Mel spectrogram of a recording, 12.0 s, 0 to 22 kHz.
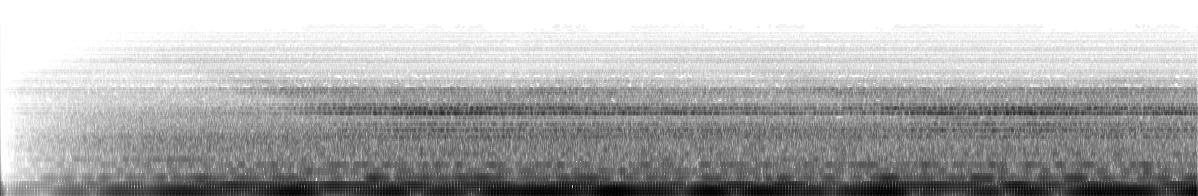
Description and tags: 16 ca pad delorean
delorean low deep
